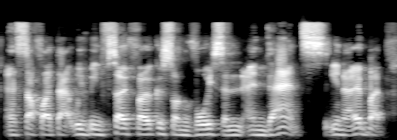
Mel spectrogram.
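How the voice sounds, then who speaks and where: A man's voice: fairly low pitch, fairly even intonation, moderate pace. A man hosting a conversational interview, earnestly advising listeners and repeating his points. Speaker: interview host.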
